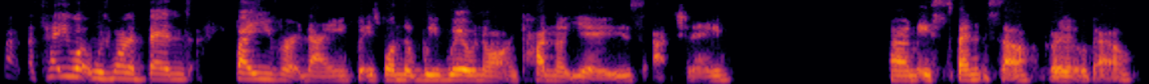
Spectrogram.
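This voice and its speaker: A woman's voice: lowish voice, expressive, moderate pace, no room sound. A woman co-hosting a podcast, chatting casually with a candid, jokey and blunt manner. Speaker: podcast co-host. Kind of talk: casual chat. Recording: slightly dull, dry recording.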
